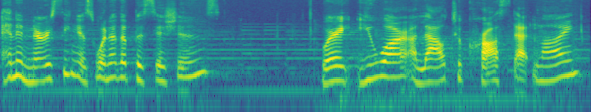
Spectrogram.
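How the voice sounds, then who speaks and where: A woman's voice: fairly high pitch, measured pace, vocal fry, soft background music. A woman in her thirties, a nurse whose first language is Spanish, speaking sincerely in an interview. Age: 30s. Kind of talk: interview testimony.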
